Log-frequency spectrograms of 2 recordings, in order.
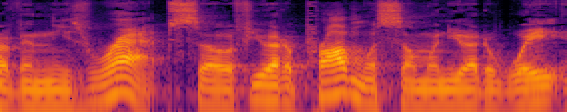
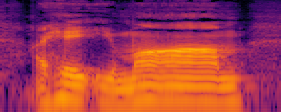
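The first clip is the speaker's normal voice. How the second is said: ordinary talk, nothing marked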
